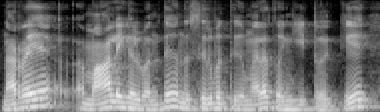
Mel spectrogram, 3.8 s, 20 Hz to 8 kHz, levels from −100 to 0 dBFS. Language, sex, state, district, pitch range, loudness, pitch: Tamil, male, Tamil Nadu, Kanyakumari, 115-155 Hz, -17 LUFS, 135 Hz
